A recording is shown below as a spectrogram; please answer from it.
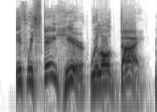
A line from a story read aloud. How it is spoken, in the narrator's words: Minho yelled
